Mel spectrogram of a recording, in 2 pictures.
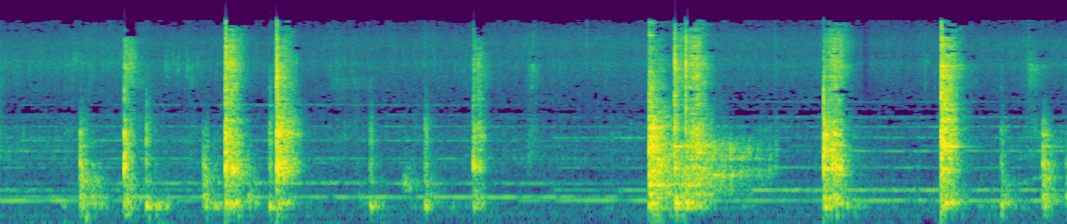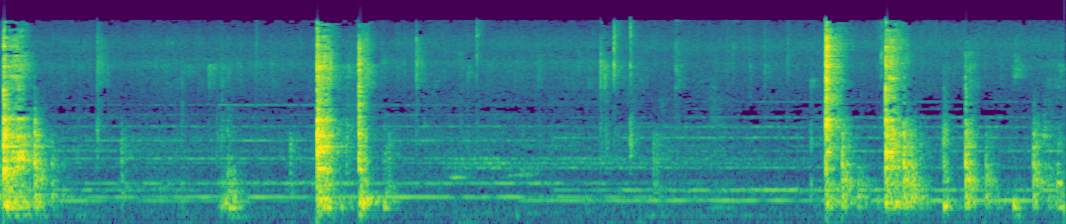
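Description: Metal spatula scraping and tapping against a nonstick frying pan while a thick potato-and-chickpea mixture is stirred and pressed, in irregular clicks and scrapes with a longer scrape about five seconds in and a flurry near the end. Steady background music plays underneath.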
